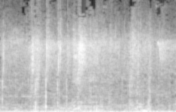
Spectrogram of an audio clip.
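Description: Faint, short animal calls over a steady outdoor background hiss.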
